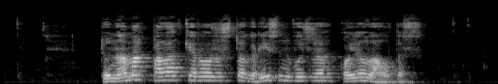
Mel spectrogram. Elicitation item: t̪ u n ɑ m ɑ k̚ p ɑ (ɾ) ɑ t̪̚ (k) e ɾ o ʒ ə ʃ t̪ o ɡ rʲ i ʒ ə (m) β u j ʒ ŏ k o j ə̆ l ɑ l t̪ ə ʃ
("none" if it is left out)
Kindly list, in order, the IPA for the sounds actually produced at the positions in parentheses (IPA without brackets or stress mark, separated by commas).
l, k, n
